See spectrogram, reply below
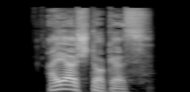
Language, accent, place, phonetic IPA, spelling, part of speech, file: German, Germany, Berlin, [ˈaɪ̯ɐˌʃtɔkəs], Eierstockes, noun, De-Eierstockes.ogg
- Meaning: genitive singular of Eierstock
